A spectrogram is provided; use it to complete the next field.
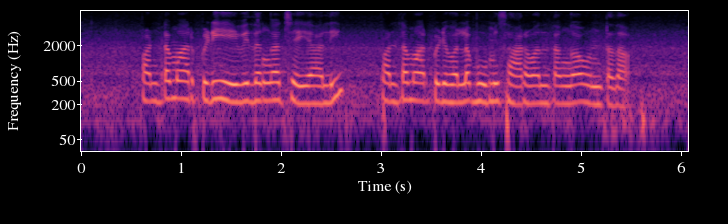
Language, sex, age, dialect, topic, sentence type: Telugu, male, 18-24, Telangana, agriculture, question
